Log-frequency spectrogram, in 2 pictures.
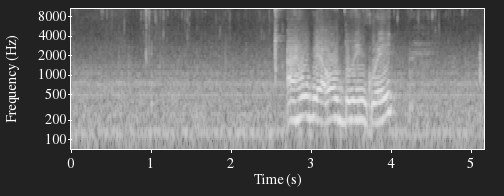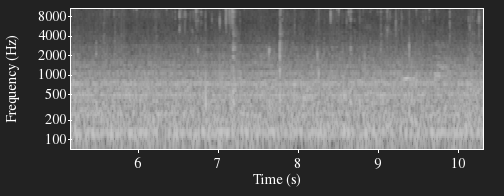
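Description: Food squelches and clicks softly while being eaten.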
